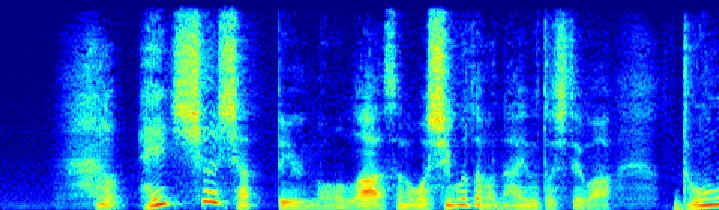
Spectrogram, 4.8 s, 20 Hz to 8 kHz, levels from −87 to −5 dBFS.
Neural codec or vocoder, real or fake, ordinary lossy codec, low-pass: codec, 16 kHz, 0.5 kbps, FunCodec, trained on LibriTTS, 25 frames a second; fake; none; none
